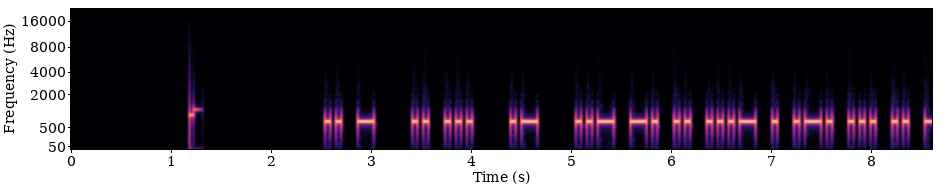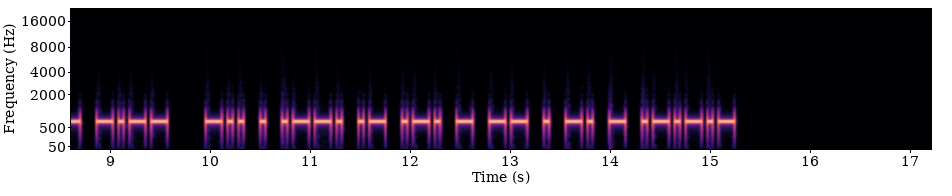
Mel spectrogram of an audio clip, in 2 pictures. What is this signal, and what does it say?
Morse code, heard as a keyed tone, about 23 wpm, 700 Hz. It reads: IT IS A UNIVERSITY DEPARTMENT.
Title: Sentences from Top 1000 Words - Review Part 5 - 22wpm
